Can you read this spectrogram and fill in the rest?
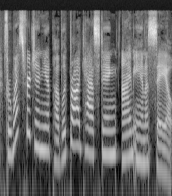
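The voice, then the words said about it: Animated sing-songy radio voice, Nina Totenberg-like. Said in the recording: “trying to impersonate like Nina Totenberg ... She's very animated ... it would be very sing-songy, my delivery ... Anna Sale impression”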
